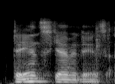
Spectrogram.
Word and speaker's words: Dance Gavin Dance: What uh, did I just say that right? I said Dance Davin Dance. I think. Did you? I think so. Hmm, I knew what you wow. meant. Dance Gavin Dance.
